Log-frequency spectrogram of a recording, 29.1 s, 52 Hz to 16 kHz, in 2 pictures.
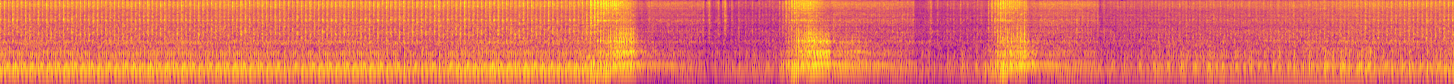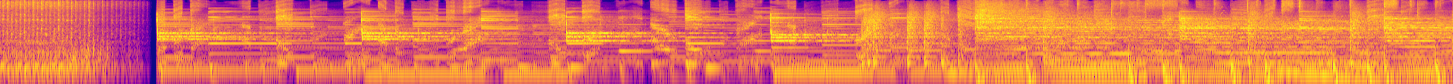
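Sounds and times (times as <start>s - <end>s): car engine idling and revving: 0.0s - 16.1s, 23.2s - 29.0s.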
